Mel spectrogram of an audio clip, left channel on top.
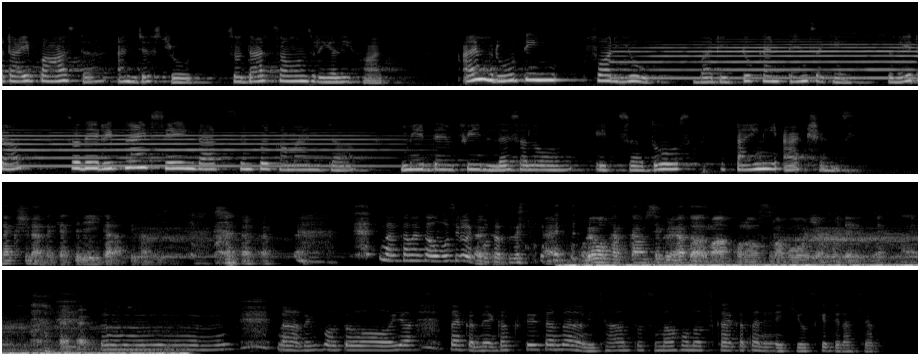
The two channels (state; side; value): different; both; correlation 0.00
